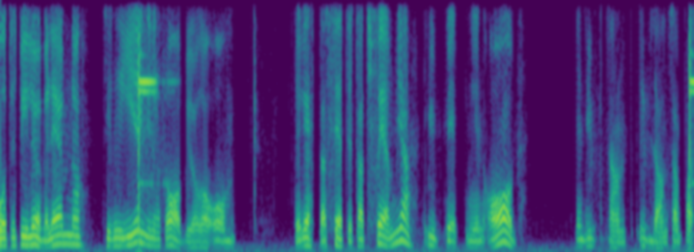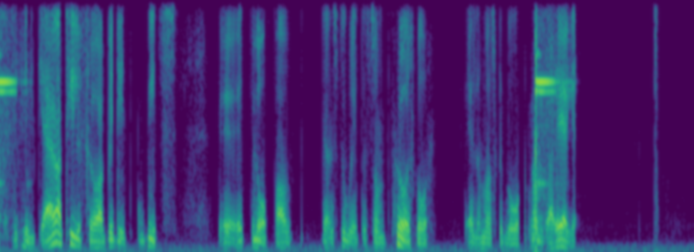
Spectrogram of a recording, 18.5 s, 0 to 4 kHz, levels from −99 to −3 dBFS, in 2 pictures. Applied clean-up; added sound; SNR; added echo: neural diffusion model UNIVERSE++.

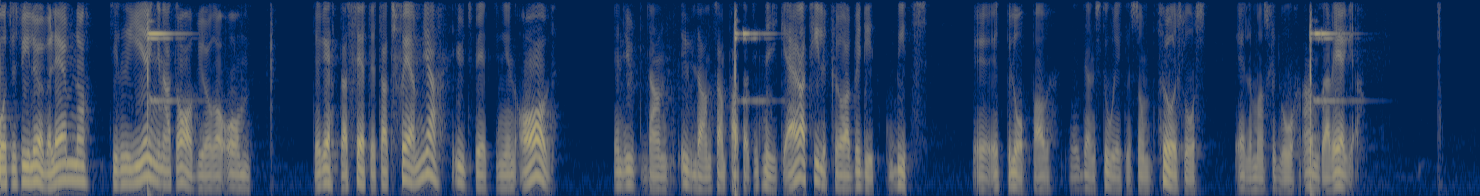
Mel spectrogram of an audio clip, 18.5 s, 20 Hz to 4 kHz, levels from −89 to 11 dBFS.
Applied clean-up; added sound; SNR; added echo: neural mask model RNNoise.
